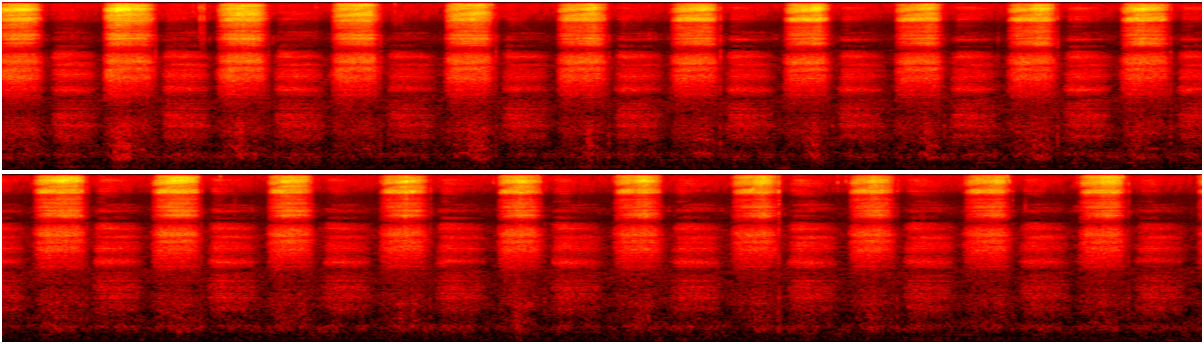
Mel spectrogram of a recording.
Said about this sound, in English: Inhale through the nostrils, out through the mouth.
